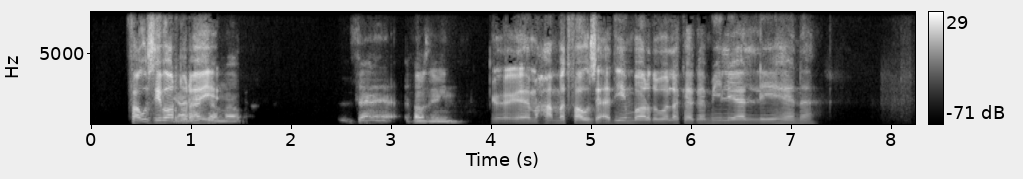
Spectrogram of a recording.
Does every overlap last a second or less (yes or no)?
yes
